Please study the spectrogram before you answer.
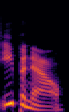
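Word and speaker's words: Epenow: I'm not really sure how to pronounce it. It's Epinow.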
